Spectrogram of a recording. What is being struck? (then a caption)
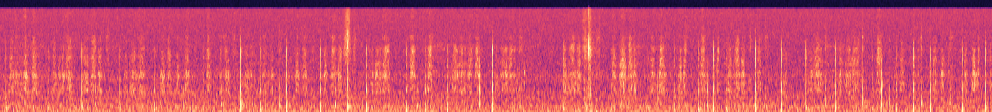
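Glossy cardboard book cover. The tip of a thin paintbrush scratches over the printed text on the back of a glossy cardboard paperback book cover lying flat. The result is a quiet, steady, papery scratching dotted with many short, crisp ticks and a bright hiss over a faint low hum.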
